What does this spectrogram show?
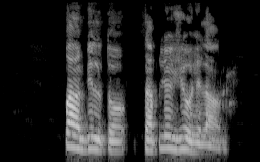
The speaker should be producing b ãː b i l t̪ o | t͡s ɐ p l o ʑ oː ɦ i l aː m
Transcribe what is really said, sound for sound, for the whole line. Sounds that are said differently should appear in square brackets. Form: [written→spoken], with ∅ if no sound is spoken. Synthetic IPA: [b→p] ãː b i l t̪ o | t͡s ɐ p l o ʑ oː ɦ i l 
